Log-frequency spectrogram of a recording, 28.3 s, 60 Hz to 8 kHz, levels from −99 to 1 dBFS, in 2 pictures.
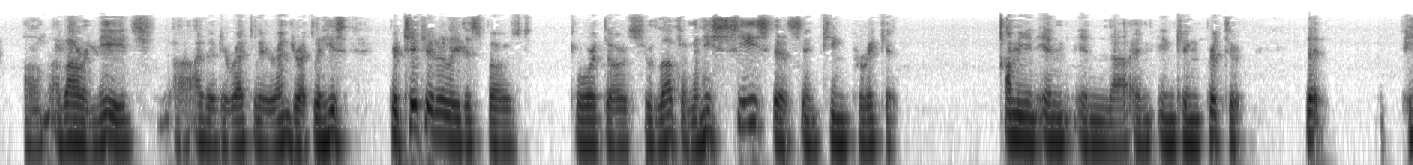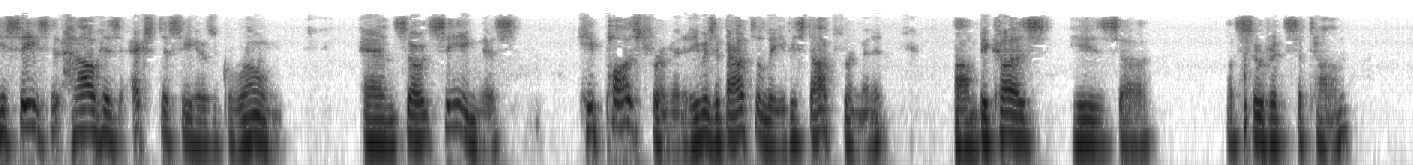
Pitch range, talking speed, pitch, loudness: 115-130 Hz, 140 wpm, 120 Hz, -20 LUFS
